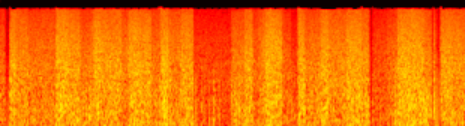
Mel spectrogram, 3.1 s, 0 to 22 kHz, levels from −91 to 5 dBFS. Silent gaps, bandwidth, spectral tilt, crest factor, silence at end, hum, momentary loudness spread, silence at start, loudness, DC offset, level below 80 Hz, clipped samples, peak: none; 17 kHz; -1 dB/octave; 16 dB; 0 s; none; 3 LU; 0 s; -16 LUFS; under 0.1%; -36 dBFS; under 0.1%; -2 dBFS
